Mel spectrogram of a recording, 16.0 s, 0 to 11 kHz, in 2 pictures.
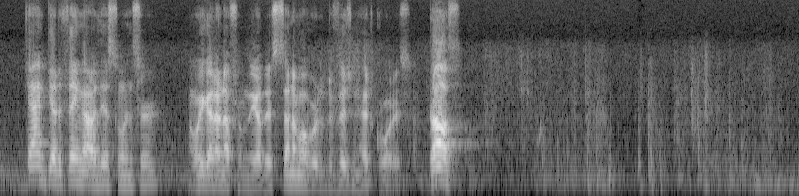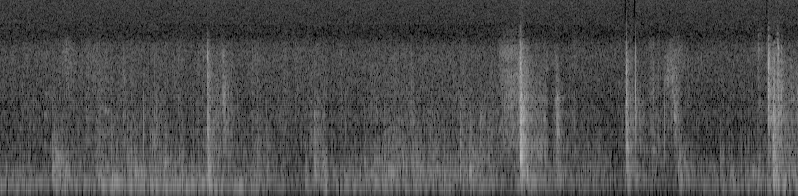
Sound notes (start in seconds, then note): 4.4 speaking foreign language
